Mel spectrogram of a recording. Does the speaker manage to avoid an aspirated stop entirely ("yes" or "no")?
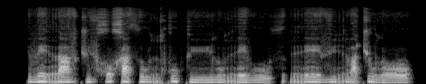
yes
